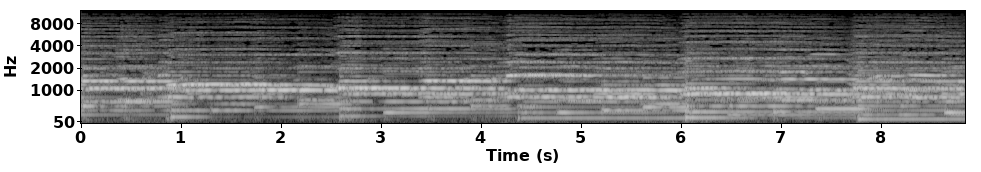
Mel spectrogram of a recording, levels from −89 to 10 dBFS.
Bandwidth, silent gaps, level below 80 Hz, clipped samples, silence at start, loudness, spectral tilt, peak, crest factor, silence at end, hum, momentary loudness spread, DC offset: 11 kHz; none; -60 dBFS; under 0.1%; 0 s; -16 LUFS; -4.5 dB/octave; -4 dBFS; 12 dB; 0 s; none; 2 LU; under 0.1%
